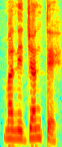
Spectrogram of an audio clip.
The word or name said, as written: Manegante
